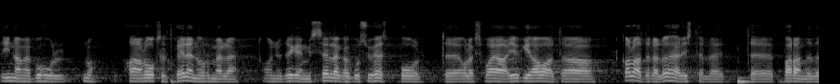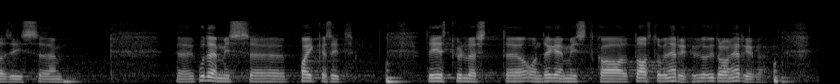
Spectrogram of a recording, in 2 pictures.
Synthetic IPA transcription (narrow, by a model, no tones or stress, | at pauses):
inːɑmepuɦulno̞h | ɑnɑloːɡ̥selt̪̚kɑe̞le̞nurme̞le̞ | o̞njut̪e̞ɡe̞mist̪se̞lːe̞ɡ̥ɑkusyɦest̪̚po̞ːlt̪ˑo̞le̞ksvɑjɑjɤɡiɑvɑd̪̥ɑkɑlɑd̪e̞lelɤɦe̞list̪e̞leːt̪ːpɑɾɑnd̪ɑd̪̥ɑsiːs | kud̪e̞mispɑjkːˑɑsid̪̥ | t̪e̞je̞st̪̚kylːest̪o̞nt̪eɡ̥e̞mist̪kɑt̪ɑːst̪uvene̞rɡiyd̪̥ɾoene̞rɡiɑɡ̥ɑ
